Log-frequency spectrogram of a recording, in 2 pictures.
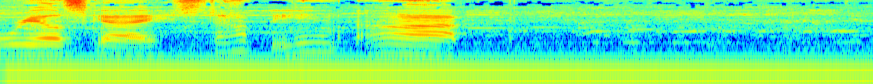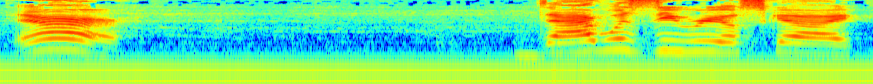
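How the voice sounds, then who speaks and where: Excitable woman gamer, high bright voice, live play commentary. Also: low-quality recording. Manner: excitable, yelling and laughing at the game.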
